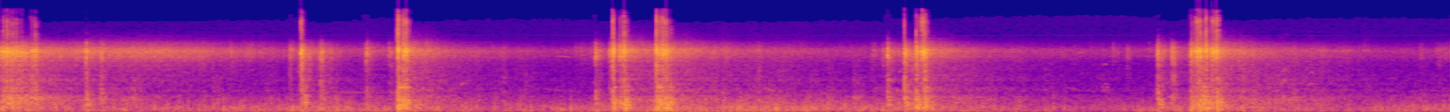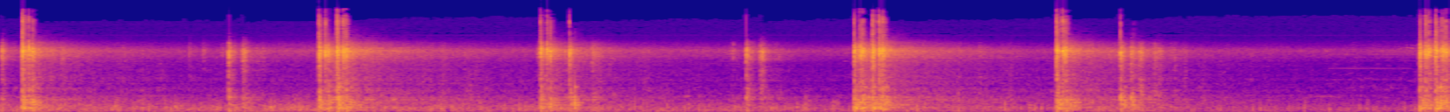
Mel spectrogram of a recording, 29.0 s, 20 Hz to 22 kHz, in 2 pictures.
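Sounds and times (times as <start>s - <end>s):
small firework pops: 0.0s - 7.8s, 8.4s - 9.9s, 11.0s - 13.0s, 14.4s - 15.3s, 16.3s - 18.6s, 19.9s - 20.7s, 21.8s - 24.4s, 25.0s - 26.5s, 28.7s - 29.0s
firework shells bursting with bangs: 0.0s - 27.2s, 28.6s - 29.0s.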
